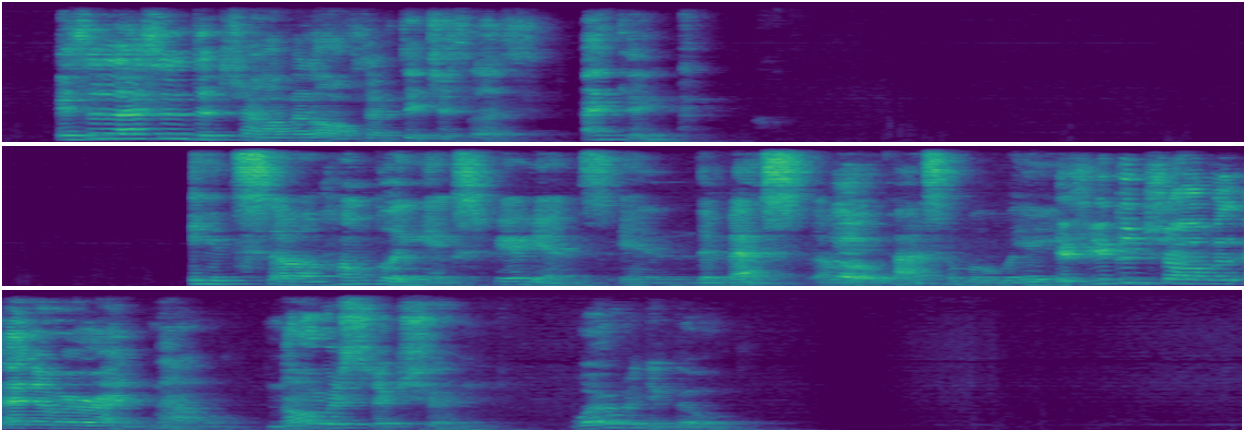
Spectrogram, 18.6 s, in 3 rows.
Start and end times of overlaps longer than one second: none

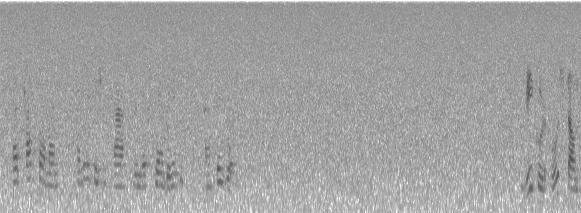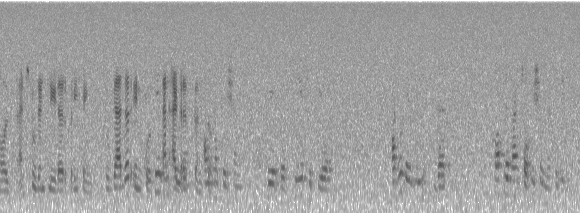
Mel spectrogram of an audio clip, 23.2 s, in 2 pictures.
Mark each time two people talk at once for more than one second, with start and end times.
14.5-16.0

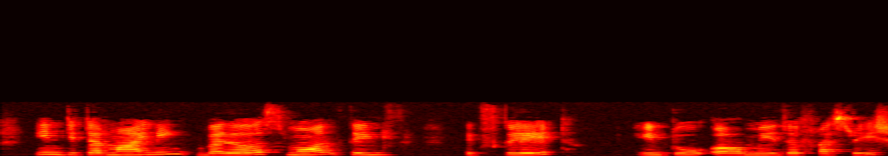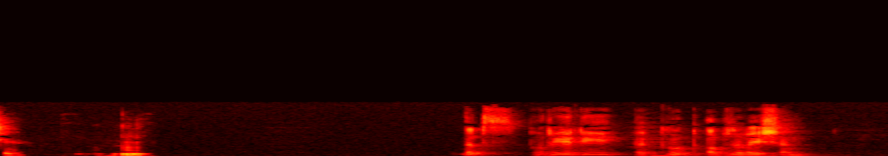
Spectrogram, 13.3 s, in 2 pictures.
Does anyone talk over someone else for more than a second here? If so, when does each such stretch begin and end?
none

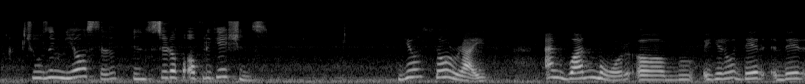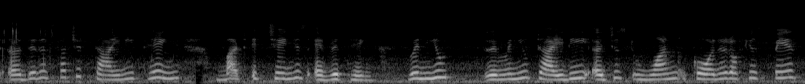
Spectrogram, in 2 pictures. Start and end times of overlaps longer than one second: none

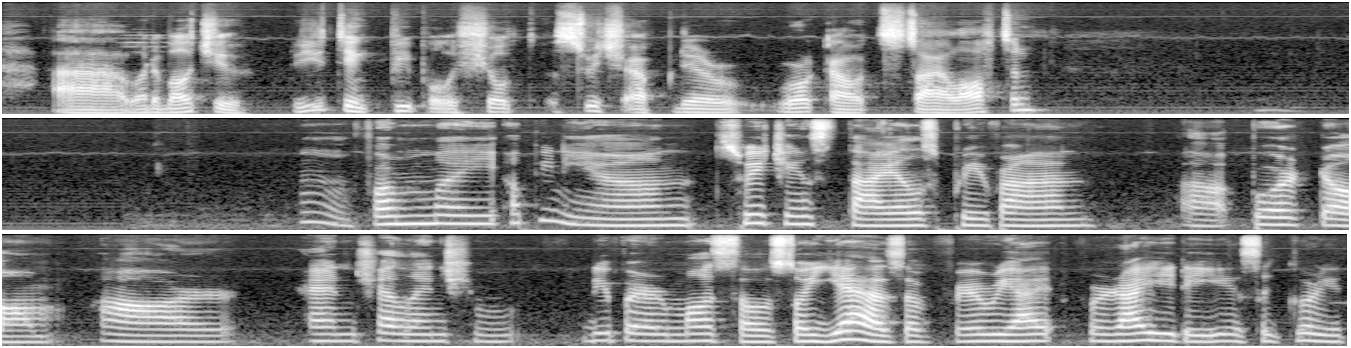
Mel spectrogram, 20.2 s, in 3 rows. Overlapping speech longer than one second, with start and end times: none

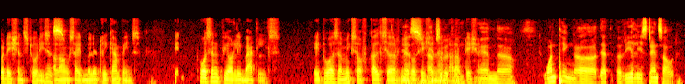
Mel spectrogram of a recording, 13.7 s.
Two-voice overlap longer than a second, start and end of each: 8.0-9.7

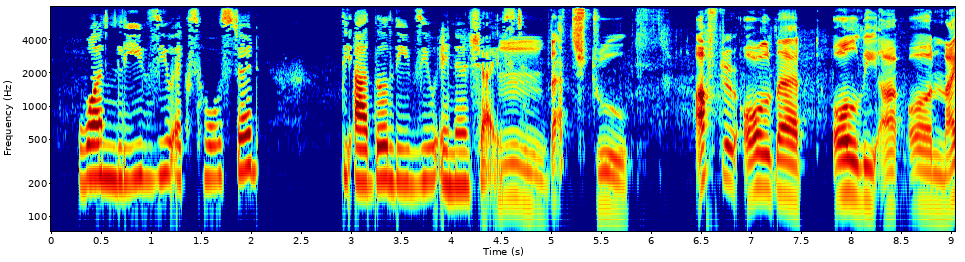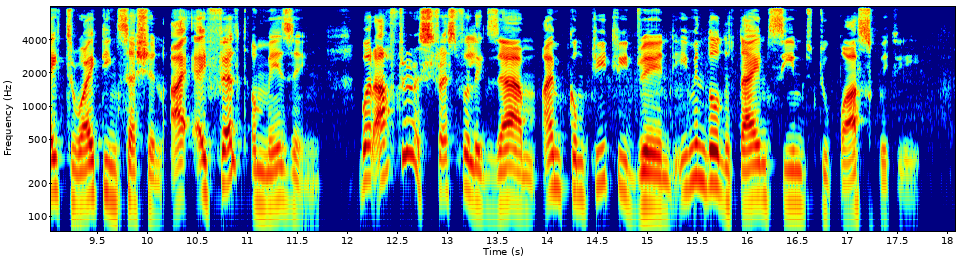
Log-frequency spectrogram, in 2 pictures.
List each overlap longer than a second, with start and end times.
none

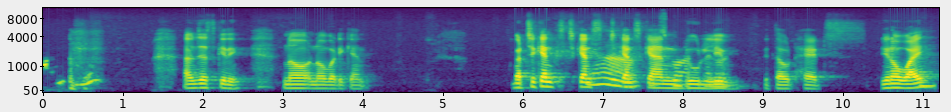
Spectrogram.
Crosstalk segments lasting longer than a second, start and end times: 6.8-8.6

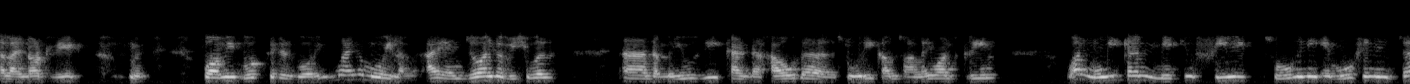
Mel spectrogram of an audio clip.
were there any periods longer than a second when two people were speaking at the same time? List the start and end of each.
none

